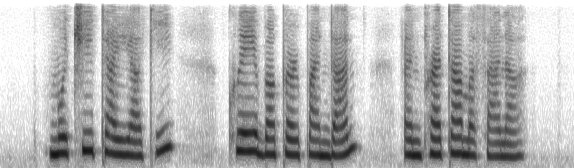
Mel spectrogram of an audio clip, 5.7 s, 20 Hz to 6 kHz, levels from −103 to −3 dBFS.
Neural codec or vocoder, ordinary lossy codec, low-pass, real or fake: codec, 16 kHz, 1.1 kbps, Voila-Tokenizer; none; 5.4 kHz; fake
